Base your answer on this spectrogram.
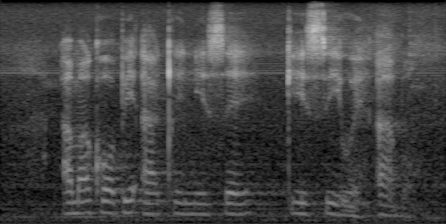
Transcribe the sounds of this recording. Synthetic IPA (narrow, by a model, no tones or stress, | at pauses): amakʰopʰʼiʔaǃinise | k̬ʼisiwɛ̰aːɓɔ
